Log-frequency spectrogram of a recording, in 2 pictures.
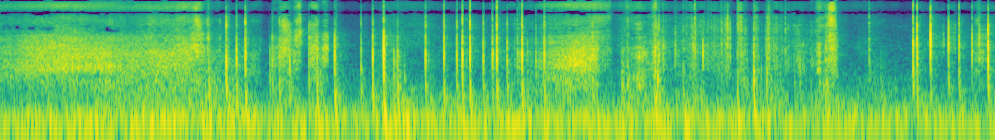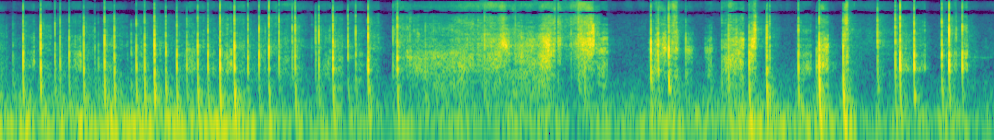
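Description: Long nails tap and scratch along the length of a long, thin gold cardboard sleeve holding incense sticks. Quick, dry, crisp taps mix with bright, hissy scratching strokes, with no ring after each hit.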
